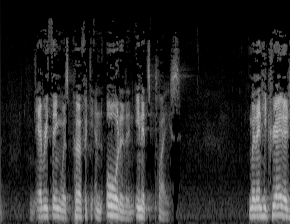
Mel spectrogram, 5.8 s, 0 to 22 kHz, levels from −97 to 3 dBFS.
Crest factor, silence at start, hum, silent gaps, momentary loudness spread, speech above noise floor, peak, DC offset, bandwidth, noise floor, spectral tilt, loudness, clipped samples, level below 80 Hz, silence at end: 22 dB; 0.6 s; none; none; 17 LU; 43 dB; -6 dBFS; under 0.1%; 14.5 kHz; -70 dBFS; -5 dB/octave; -27 LUFS; under 0.1%; -64 dBFS; 0 s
